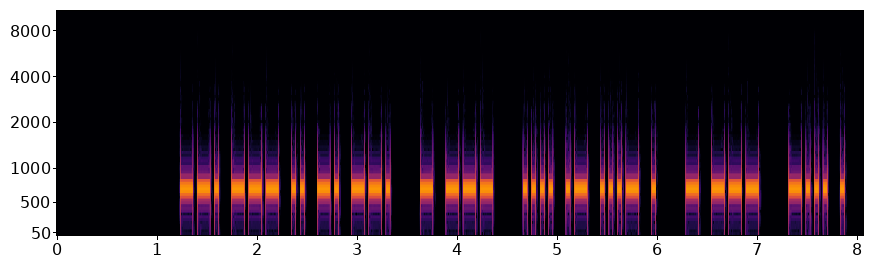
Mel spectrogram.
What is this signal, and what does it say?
Morse code, heard as a keyed tone, about 28 wpm, 700 Hz. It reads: GOING TO HAVE TO BE
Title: Sets of 5 Words 28wpm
